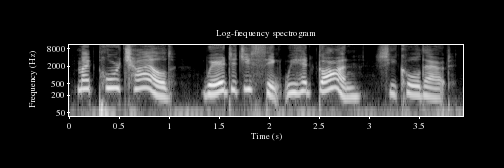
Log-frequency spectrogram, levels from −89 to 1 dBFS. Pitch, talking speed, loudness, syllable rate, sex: 255 Hz, 200 wpm, -17 LUFS, 4.6 syllables/s, female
